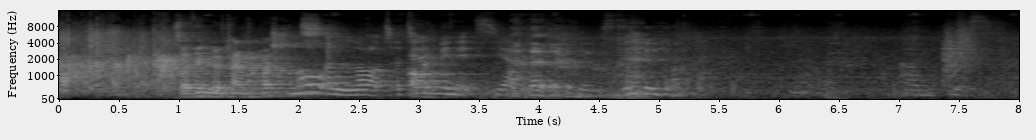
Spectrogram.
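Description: A man speaks calmly through a microphone in a hall.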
